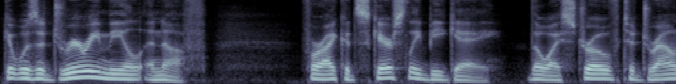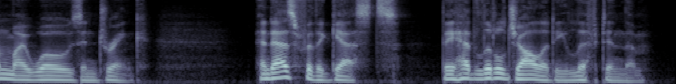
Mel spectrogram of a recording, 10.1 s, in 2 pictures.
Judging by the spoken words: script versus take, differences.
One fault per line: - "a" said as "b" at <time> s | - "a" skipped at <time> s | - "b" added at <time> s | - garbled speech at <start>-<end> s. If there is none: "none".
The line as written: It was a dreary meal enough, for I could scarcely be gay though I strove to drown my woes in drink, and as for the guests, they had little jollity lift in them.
none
